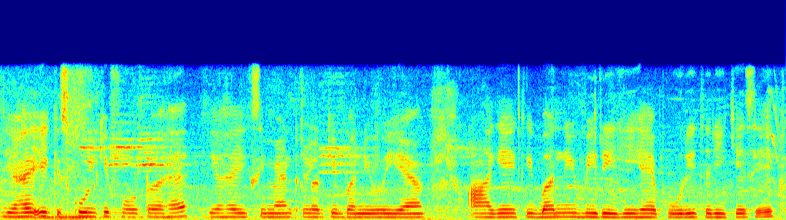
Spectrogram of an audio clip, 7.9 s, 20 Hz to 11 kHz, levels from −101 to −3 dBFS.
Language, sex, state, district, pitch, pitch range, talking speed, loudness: Hindi, female, Rajasthan, Bikaner, 190 Hz, 185-195 Hz, 175 wpm, -17 LUFS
